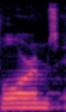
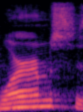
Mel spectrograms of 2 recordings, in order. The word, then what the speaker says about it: Worms: It is called the Diet of Worms, spelled W-O-R-M-S, so do with that as you will. The Diet of... So, pronouncing the W as a German is important, okay? The Diet of Worms is not as good as the Diet of Worms, okay?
